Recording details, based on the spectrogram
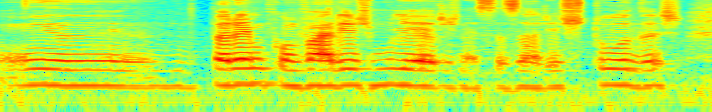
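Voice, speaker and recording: Room echo is audible as a woman speaks. She talks at a fairly slow pace. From São Tomé and Príncipe, partly raised in Portugal. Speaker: businesswoman, laundry co-owner. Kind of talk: interview.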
